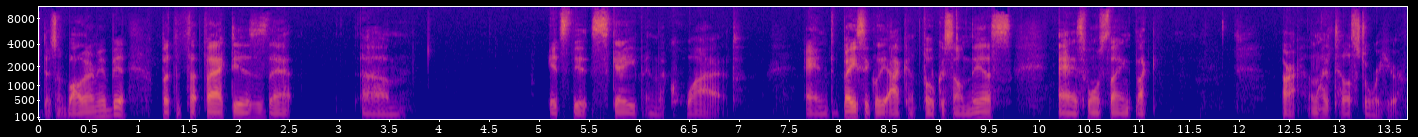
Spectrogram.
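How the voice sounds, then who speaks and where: A man's voice: low voice, moderate pace, pauses often, no echo, studio quality. A man vlogging in a chatty, good-humored way, telling a story with lots of restarts and fillers. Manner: rambling, with frequent restarts and fillers. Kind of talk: casual storytelling vlog.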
